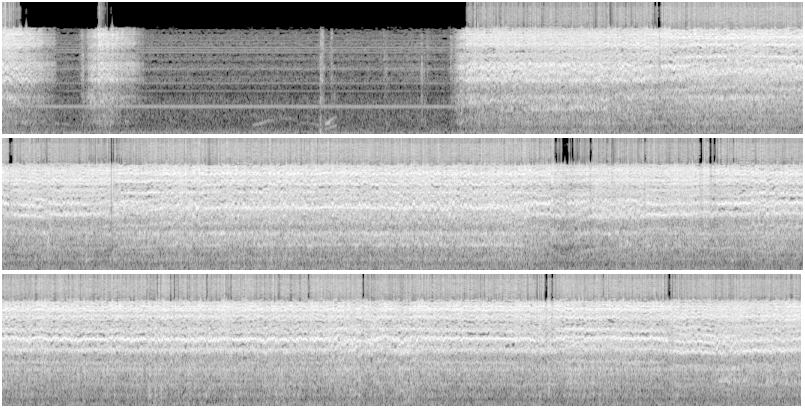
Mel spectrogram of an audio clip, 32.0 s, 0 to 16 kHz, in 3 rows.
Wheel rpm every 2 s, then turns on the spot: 0, 0, 30, 150, 160, 160, 160, 160, 150, 160, 160, 160, 170, 170, 160, 160.
none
